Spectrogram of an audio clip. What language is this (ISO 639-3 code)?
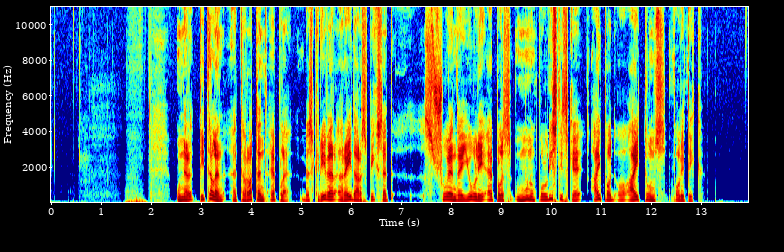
nor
